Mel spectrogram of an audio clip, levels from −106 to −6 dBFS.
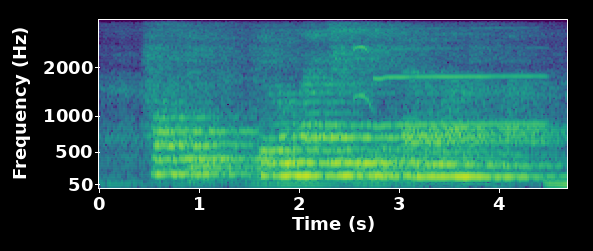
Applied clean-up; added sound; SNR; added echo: none; Wind instrument, woodwind instrument; 16 dB; reverberation time 2.2 s.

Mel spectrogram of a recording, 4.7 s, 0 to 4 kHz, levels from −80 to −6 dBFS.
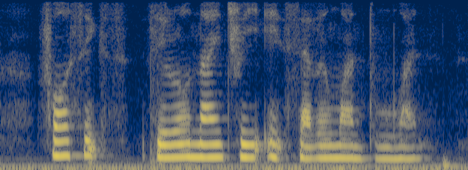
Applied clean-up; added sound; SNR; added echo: none; none; none; none.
